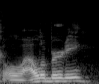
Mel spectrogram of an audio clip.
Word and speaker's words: Laliberte: having me jordan um my name is lalaberti you don't hear me pronounce my last name too often because i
